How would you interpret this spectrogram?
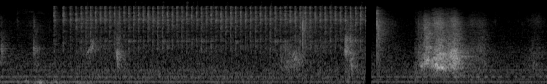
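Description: Rapid, even freehub clicking as the wheel spins, slowing gradually, with no rubbing or squeal from the disc brake.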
